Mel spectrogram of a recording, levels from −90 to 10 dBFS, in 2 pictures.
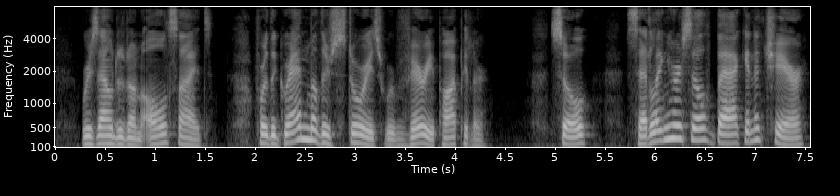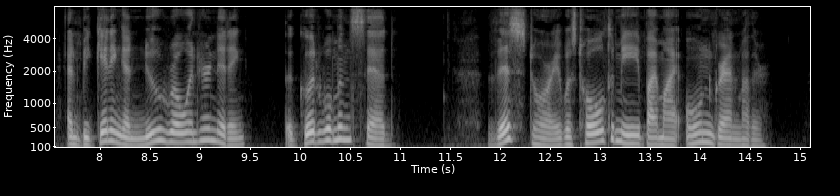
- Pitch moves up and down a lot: Yes, wide, 5.9 semitones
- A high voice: No, medium, 170 Hz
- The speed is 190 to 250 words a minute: No, average, 160 wpm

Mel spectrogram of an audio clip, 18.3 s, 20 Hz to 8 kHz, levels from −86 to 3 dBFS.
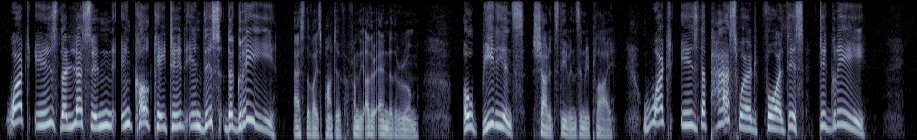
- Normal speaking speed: No, slow, 100 wpm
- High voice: Yes, high, 210 Hz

